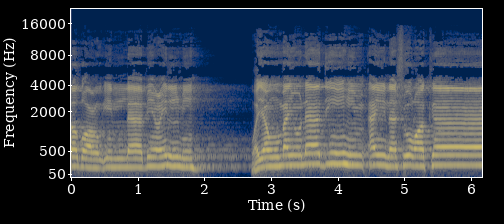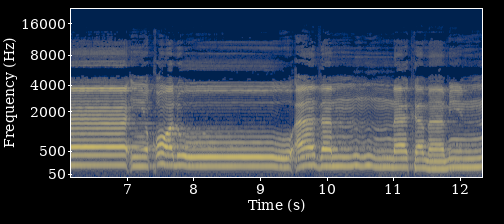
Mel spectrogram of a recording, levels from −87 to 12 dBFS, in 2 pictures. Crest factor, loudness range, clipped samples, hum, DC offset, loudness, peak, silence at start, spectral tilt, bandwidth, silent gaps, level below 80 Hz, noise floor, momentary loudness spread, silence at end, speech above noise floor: 12 dB; 4 LU; under 0.1%; none; under 0.1%; -14 LUFS; -2 dBFS; 0 s; -5.5 dB/octave; 13.5 kHz; none; -60 dBFS; -39 dBFS; 8 LU; 0 s; 25 dB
